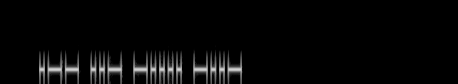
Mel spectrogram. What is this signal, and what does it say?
Morse code, heard as a keyed tone, about 28 wpm, 700 Hz. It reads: WU6X
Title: Call Signs Repeated 2x - 28wpm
